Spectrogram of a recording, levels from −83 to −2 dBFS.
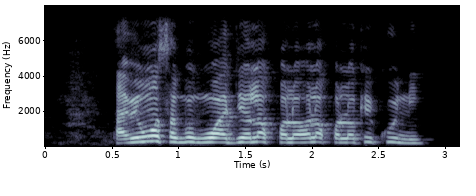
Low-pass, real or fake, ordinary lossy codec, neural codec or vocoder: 7.2 kHz; real; none; none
